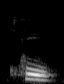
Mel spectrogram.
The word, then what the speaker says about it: quiet: Quiet, quiet. Quiet, quiet. De nuevo la E. Te dice que la I diga su nombre, pero también se pronuncia la E.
